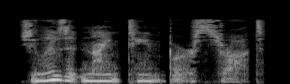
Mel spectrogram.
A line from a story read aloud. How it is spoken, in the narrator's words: Kaz said in his gravelly rasp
